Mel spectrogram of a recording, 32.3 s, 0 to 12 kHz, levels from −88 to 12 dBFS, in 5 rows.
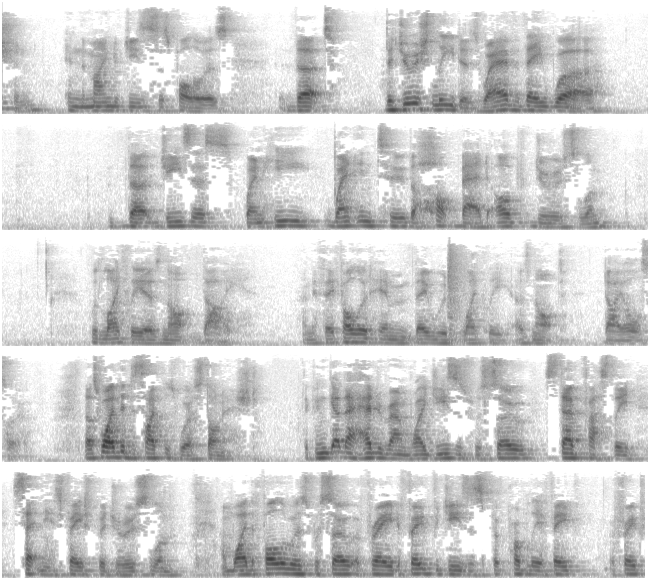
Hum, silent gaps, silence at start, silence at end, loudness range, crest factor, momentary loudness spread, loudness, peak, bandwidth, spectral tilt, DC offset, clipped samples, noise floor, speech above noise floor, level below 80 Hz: none; none; 0 s; 0 s; 9 LU; 26 dB; 14 LU; -28 LUFS; -4 dBFS; 10.5 kHz; -4.5 dB/octave; under 0.1%; under 0.1%; -61 dBFS; 33 dB; -64 dBFS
